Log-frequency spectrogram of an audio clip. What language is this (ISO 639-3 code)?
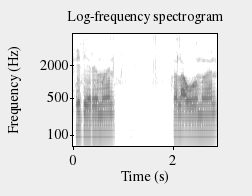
brx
